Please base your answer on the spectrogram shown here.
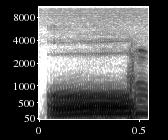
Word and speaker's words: ओम: बोलते हैं फलत स्वर जैसे हम लोग ओम पढ़ते हैं ठीक है तो ओम में क्या होता है जो उच्चारण होती है ओम की ठीक है ओम हम लोग ऐसे लिखते हैं ना ओम ठीक तो ये जो उच्चारण की दृष्टि से है इसमें दीर्घ स्वर से भी एक मात्रा अधिक लगता है ठीक है तो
